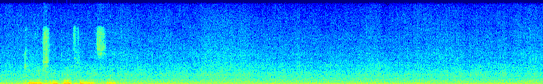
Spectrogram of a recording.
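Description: Water rushes and splashes against a speeding boat's hull.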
